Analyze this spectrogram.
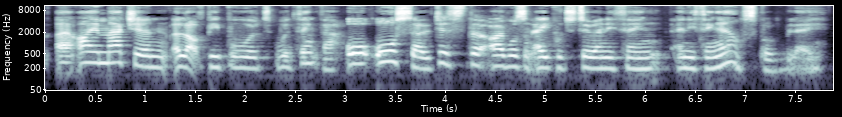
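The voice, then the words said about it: High-pitched voice, working-class accent. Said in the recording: “my voice is a bit sort of, it's a bit high, isn't it? It's always been a bit high ... you've got a high voice in a working class accent”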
